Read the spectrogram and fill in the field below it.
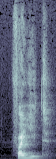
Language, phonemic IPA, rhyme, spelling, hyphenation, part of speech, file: Dutch, /faːˈjit/, -it, failliet, fail‧liet, adjective / noun, Nl-failliet.ogg
- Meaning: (adjective) bankrupt; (noun) 1. bankruptcy 2. bankruptcy, failure 3. bankrupt person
